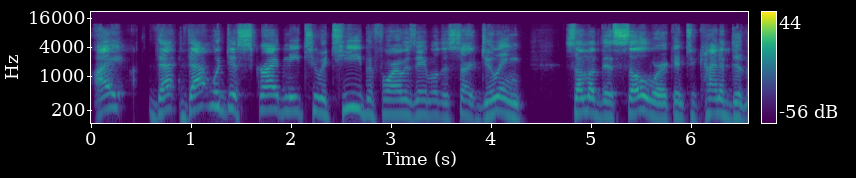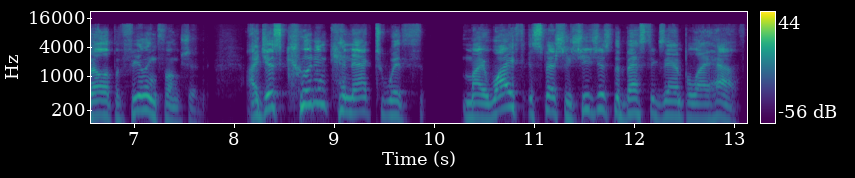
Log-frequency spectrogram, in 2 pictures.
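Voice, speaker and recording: A man's voice: on the high side, animated, normal speed, fairly bright tone. A man giving a reflective solo talk on recovery, earnest and personal, often restarting and repeating words as he thinks aloud. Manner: personal and searching, asks questions aloud. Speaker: author and speaker on recovery.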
